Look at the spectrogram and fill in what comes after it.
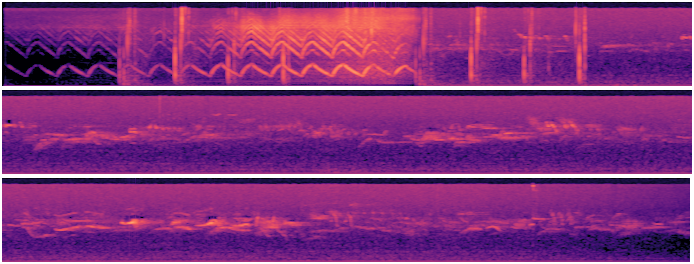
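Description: A siren-like warbling tone, swinging up and down several times a second and growing louder, breaks off after about four seconds into a few sharp clicks. Then birds chirp in scattered bursts over a low steady hum.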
